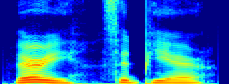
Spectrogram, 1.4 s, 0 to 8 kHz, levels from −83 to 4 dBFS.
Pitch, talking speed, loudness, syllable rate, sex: 180 Hz, 125 wpm, -17 LUFS, 4.7 syllables/s, female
